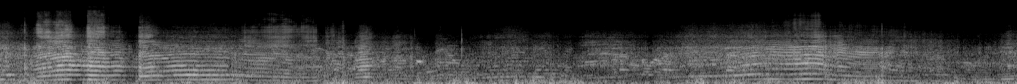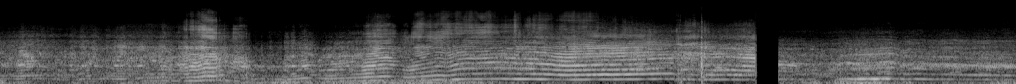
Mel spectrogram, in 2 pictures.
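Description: Rally car engines revving hard, the pitch climbing and dropping every second or two as the drivers accelerate, shift and brake through tight turns, with tyres squealing. The sound cuts out briefly near the end.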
